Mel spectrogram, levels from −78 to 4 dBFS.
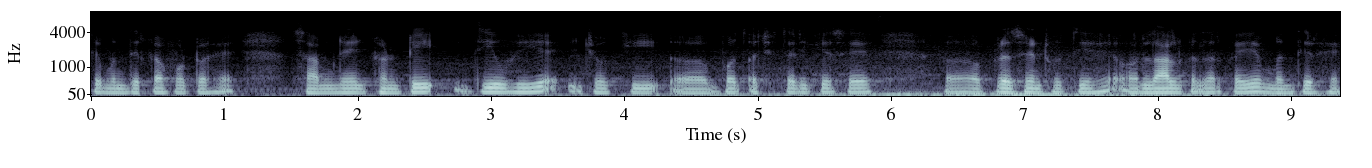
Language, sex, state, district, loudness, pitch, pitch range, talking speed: Hindi, male, Uttar Pradesh, Jyotiba Phule Nagar, -19 LUFS, 100 Hz, 100-105 Hz, 180 wpm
